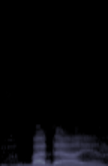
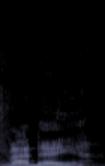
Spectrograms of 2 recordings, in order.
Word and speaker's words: Vidalia: that's how it's pronounced you say vidalia no it's vidalia like yeah yeah friday it's not my i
